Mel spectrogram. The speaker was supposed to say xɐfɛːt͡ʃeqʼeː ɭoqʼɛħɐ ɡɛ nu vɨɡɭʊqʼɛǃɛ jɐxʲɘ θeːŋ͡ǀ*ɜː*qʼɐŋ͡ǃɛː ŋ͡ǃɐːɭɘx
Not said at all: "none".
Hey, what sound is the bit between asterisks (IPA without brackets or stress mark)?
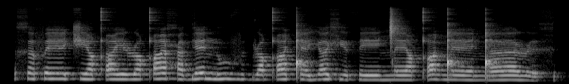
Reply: ɛː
